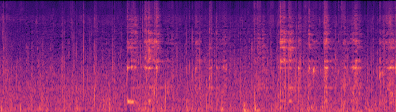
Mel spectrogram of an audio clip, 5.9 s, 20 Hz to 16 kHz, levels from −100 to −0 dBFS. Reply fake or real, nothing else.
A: fake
